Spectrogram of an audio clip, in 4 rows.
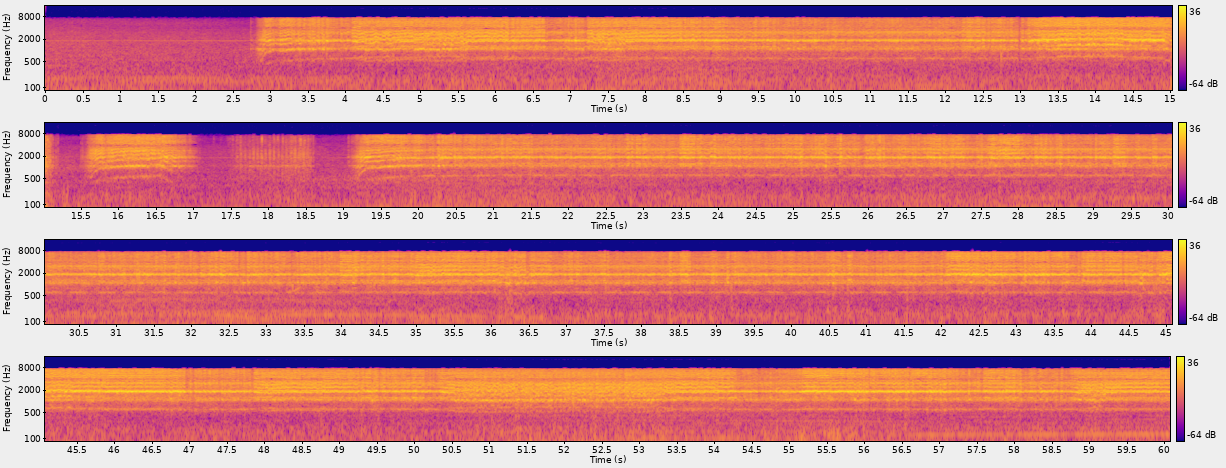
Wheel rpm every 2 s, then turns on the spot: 0, 80, 160, 160, 160, 160, 160, 100, 50, 60, 160, 160, 170, 160, 160, 160, 160, 160, 160, 160, 160, 160, 160, 160, 160, 160, 160, 160, 160, 160.
16-18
